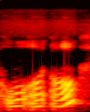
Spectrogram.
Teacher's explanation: जो ओ और औ है इनका उच्चारण और स्थान ओष्ठ प्लस कंठ दोनों ही माना जाएगा। क्यों? क्योंकि अ और इ से मिलकर यह बना है।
